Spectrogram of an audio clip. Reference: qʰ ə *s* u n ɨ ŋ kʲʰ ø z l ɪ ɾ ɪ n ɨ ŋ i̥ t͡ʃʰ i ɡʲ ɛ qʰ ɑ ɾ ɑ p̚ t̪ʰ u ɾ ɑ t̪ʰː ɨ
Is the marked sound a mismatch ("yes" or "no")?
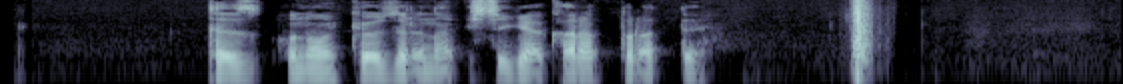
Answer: yes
